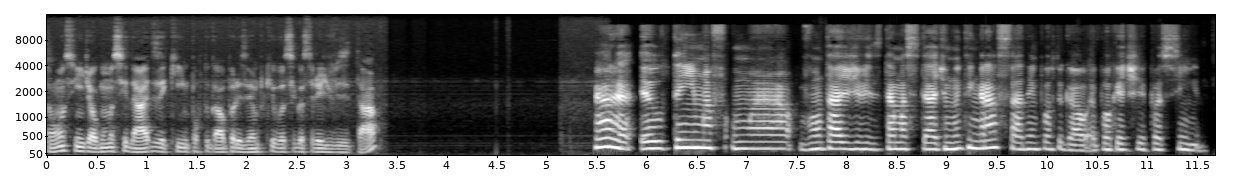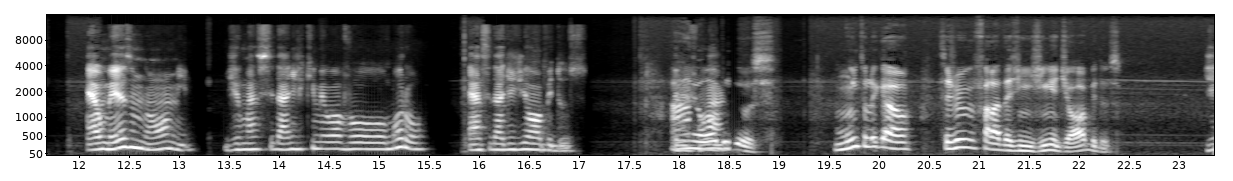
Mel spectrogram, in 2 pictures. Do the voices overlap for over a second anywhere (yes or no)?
no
